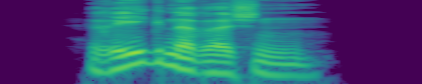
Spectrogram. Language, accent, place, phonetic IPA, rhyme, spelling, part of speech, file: German, Germany, Berlin, [ˈʁeːɡnəʁɪʃn̩], -eːɡnəʁɪʃn̩, regnerischen, adjective, De-regnerischen.ogg
- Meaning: inflection of regnerisch: 1. strong genitive masculine/neuter singular 2. weak/mixed genitive/dative all-gender singular 3. strong/weak/mixed accusative masculine singular 4. strong dative plural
